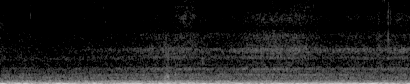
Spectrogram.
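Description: A steady low rumble, like distant engine noise, with a few faint high-pitched glides in the middle.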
